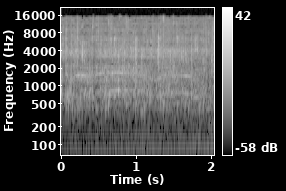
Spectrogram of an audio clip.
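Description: Steady trickle of water pouring into a small pond, the outflow of a bog filter that keeps the water clear and oxygenated.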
